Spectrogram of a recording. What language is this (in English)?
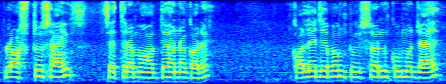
Odia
